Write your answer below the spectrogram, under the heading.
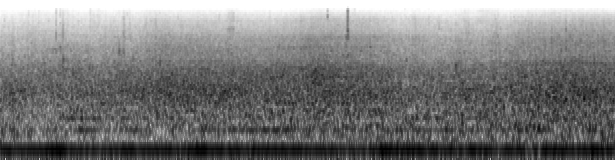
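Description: Steady rush of water along a rocky cove shore, with a constant low machine hum underneath.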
